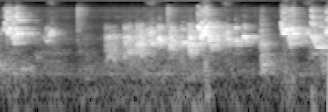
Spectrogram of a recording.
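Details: Budgerigar warble meant to stimulate breeding: buzzy chirps, then a sustained rambling, scratchy warble lasting over a second and a half, ending with sharp squeaks.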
